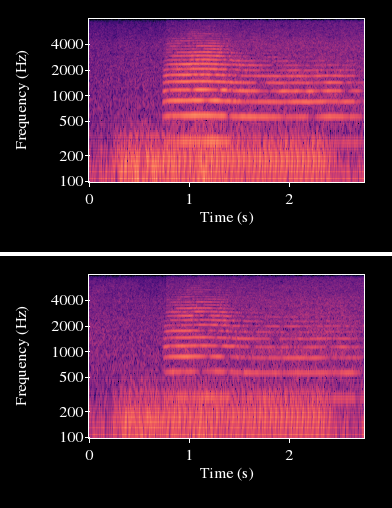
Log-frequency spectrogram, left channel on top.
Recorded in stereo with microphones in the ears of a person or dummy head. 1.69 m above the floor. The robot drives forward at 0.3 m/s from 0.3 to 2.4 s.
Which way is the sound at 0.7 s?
20° left (ahead or behind).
